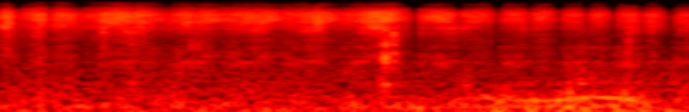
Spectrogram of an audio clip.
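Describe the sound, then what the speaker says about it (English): Black polymer clay, rolled out on the thickest setting of a pasta machine, being burnished flat: a soft continuous rubbing and sanding hiss, close and steady, with a brief scrape near the middle and no voices. "I'm just going to give it a quick burnish, just to flatten it out"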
